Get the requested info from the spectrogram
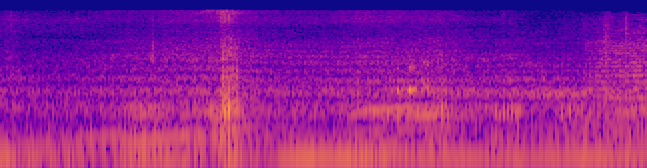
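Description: Volkswagen Golf GTI's turbocharged four-cylinder engine accelerating away, its note rising twice as it pulls off and recedes. A short sharp crack comes about a second and a half in.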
